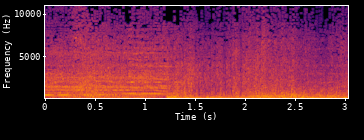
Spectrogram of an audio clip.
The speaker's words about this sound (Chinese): 要爆炸了！要爆炸了！快跑！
